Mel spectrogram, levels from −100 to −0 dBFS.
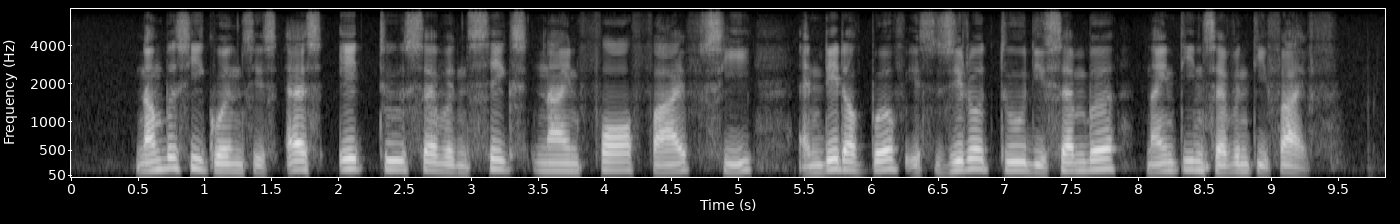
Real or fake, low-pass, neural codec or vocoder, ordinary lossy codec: real; 7.2 kHz; none; none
